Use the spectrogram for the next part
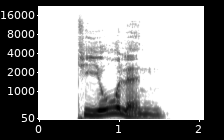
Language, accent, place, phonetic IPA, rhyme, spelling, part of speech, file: German, Germany, Berlin, [tiˈoːlən], -oːlən, Thiolen, noun, De-Thiolen.ogg
- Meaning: dative plural of Thiol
